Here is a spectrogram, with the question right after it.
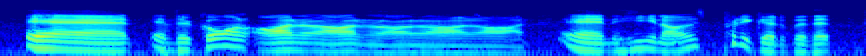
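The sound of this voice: With an American accent, a man talks at a fast pace in a medium pitch, his tone clear and smooth and his intonation lively.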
